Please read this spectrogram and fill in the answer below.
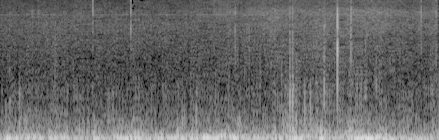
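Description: Low rumbling roar of flames with a few sharp crackles, the fire sound effect of a burning logo animation.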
